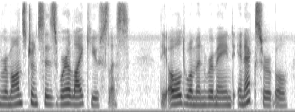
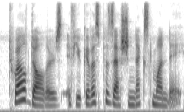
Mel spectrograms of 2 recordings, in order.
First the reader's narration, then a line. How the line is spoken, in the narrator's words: said my husband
